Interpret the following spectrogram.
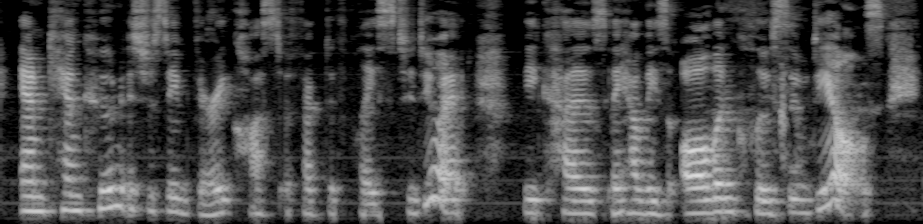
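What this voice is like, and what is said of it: Non-Australian accent. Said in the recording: “your accent suggests that you didn't grow up in Australia”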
